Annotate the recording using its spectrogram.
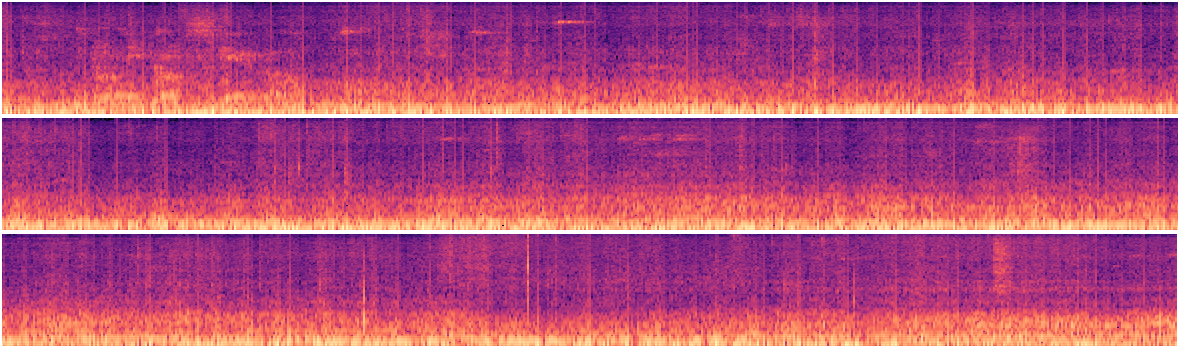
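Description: An electric tram rolls over rails.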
